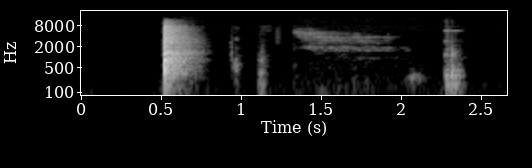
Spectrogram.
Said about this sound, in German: Okay, okay. also ich, ich klatsche und dann geht's los.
